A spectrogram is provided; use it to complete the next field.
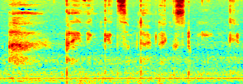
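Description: Someone whispers at a moderate pace. Noticeable background noise runs behind it. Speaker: ASMR creator. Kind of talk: ASMR whispered ramble. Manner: whispered.

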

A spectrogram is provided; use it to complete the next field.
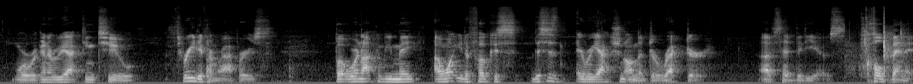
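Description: A man talking at a very fast pace, ordinary pitch variation, light background noise. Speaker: video host. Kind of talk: casual vlog chat. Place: studio.

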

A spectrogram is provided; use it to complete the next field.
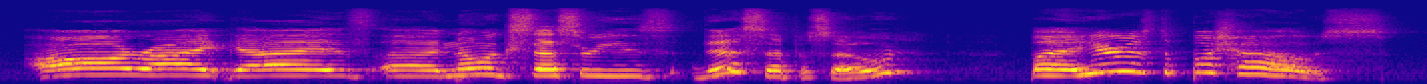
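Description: Her voice is high-pitched, with very wide pitch swings. The woman speaks at a very slow pace. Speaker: gaming YouTuber. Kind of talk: casual gameplay commentary. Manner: rambling, filler-heavy.

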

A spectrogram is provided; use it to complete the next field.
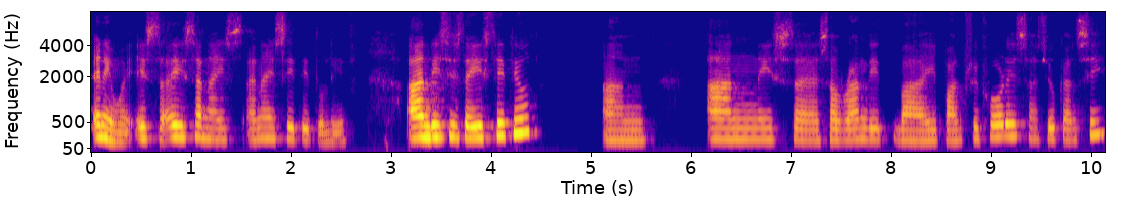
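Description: Fairly slow speech against a quiet background. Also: woman, medium pitch for a woman, ordinary pitch variation. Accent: Spanish. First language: Spanish. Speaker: chemistry professor. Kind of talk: lecture. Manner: halting.

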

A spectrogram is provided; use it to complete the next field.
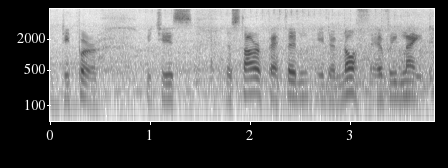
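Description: The man speaks at a moderate pace in a dry sound with no echo, though noticeable background noise is present. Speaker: travel vlogger. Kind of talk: casual vlog explanation. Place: street. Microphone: phone near.

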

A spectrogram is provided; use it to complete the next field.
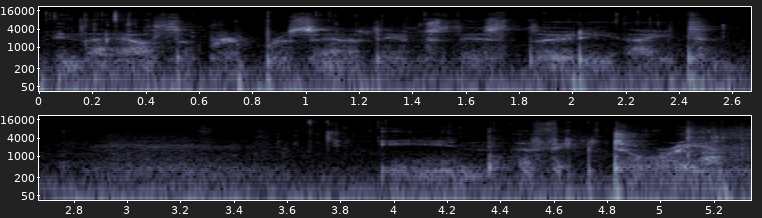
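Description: Someone whispers quietly at a fairly slow pace. Loud noise fills the background. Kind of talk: tutorial. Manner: quiet ASMR whisper while drawing.

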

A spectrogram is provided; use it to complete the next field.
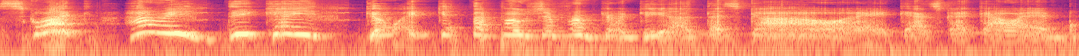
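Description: Someone uses a put-on character voice at an extremely high pitch, keeping a moderate pace.

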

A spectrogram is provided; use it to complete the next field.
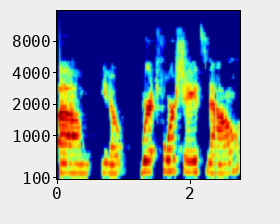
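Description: A woman talks with a bright, sharp tone. Her intonation stays fairly even against a quiet background. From Southern California. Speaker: fashion and beauty photographer; interview guest. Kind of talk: casual interview chat. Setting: video call from home. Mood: earnest, moved. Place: home room. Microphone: video call.

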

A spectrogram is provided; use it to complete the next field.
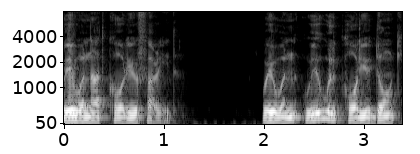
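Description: Dark and mellow in tone, the voice moves at a fairly quick pace on a very clean recording with a silent background. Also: man. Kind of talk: polemical video commentary. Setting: home recording with screen share. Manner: halting with fillers; heated, insulting tone.

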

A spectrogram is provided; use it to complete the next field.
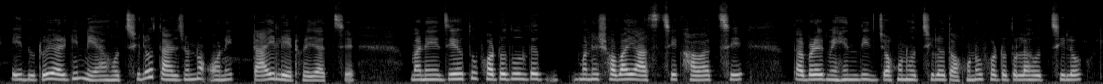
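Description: A woman with a fairly high pitch talks in a flat monotone with a dark, mellow tone, the sound dry and close with no echo on a very clean recording over a silent background. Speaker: lifestyle vlogger. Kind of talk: vlog voiceover narration.

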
